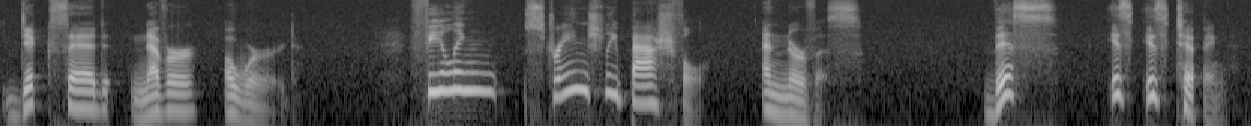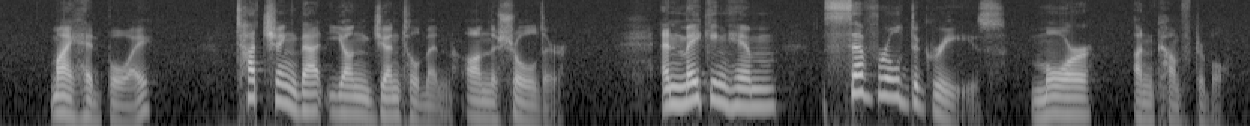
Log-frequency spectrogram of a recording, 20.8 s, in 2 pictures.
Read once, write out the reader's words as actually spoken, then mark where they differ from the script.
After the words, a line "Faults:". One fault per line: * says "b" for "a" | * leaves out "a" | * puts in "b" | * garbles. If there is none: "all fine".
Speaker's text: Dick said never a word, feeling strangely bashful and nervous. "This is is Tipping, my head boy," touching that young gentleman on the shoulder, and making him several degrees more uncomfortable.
Dick said never a word, feeling strangely bashful and nervous. "This is is Tipping, my head boy," touching that young gentleman on the shoulder, and making him several degrees more uncomfortable.
Faults:
all fine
